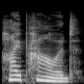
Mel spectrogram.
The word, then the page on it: high powered: British English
